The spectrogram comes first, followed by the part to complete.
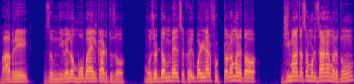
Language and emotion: Goan Konkani, angry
